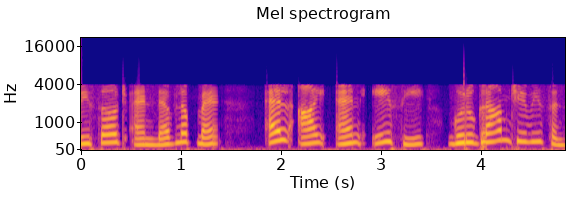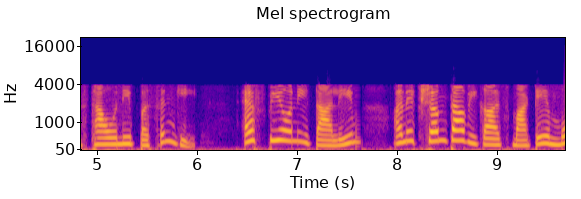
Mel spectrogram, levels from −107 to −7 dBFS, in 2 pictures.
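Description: Packet loss with pitch repetition breaks up this telephone-band speech at 1.32, 4.02, 5.61 and 7.59 s. Each gap is bridged by repeating the last pitch period, so the sound briefly holds as a slightly buzzy, frozen tone. The 30 ms gaps at 4.02 and 5.61 s fit a single lost packet, and the 60 ms gaps at 1.32 and 7.59 s fit two in a row. The G.711 coding keeps everything below 4 kHz.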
